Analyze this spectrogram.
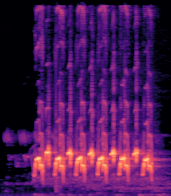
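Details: Sooty-headed bulbul lure call used to attract wild bulbuls: a clear, steady run of about eleven sharp, bright chirping notes, each a quick slurred up-down flick, delivered rapidly over nearly two seconds in a quiet background.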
